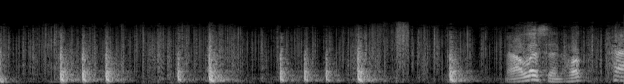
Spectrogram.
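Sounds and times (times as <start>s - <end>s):
tapping Morse code against a wall: 0.6s - 3.8s
speech: 5.1s - 6.2s.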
